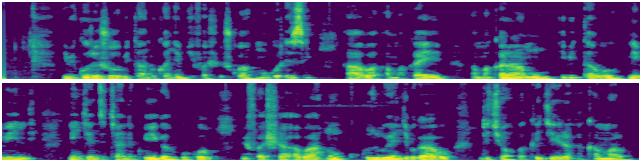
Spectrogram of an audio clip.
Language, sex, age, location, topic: Kinyarwanda, male, 25-35, Kigali, education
